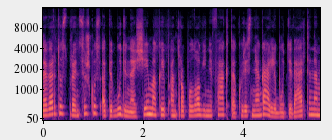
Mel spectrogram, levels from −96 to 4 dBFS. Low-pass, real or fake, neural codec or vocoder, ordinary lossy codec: 14.4 kHz; real; none; Opus, 32 kbps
